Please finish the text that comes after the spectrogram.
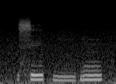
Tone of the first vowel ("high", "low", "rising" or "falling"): high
